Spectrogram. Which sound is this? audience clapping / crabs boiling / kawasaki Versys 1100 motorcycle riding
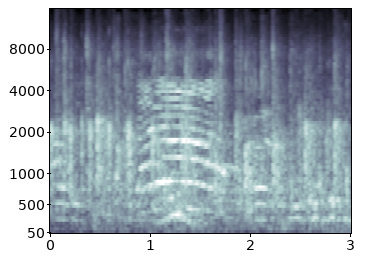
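audience clapping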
